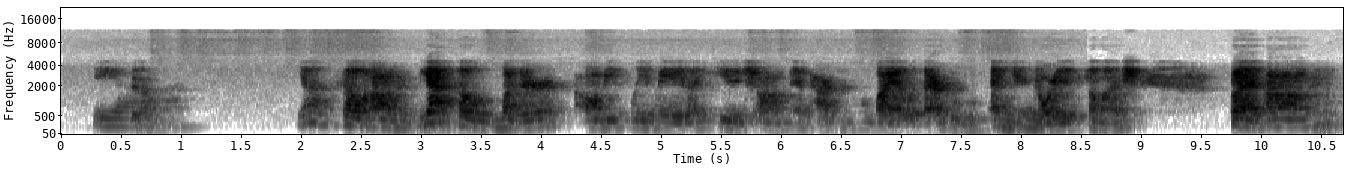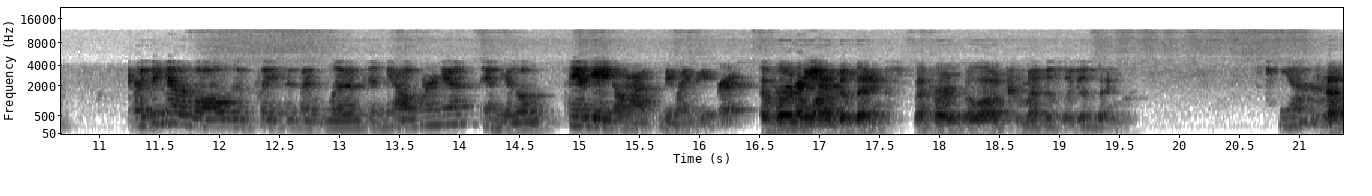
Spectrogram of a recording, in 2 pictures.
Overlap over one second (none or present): none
